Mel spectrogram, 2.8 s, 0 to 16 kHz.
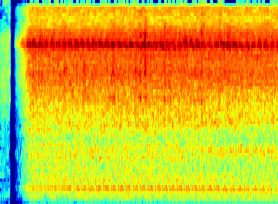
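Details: Mazda 3 after fixing a crank-no-start caused by a blown fuse from bare, chafed wiring, now taped: steady, even idle with constant hum and no knocks, misses or surges. Normal idle.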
